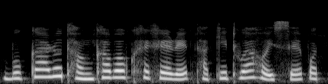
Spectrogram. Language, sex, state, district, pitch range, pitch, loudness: Assamese, female, Assam, Kamrup Metropolitan, 250-310 Hz, 275 Hz, -14 LUFS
